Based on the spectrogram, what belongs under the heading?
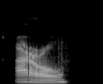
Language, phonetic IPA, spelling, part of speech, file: Russian, [ˈarʊ], ару, noun, Ru-ару.ogg
- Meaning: dative singular of ар (ar)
